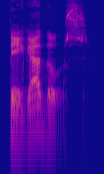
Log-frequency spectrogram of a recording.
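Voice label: "pegados", Spanish; mekanta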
